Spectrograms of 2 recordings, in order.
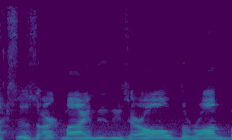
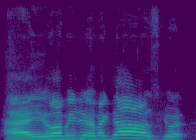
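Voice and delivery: loud, high, slurry mock drunk actor; hammed-up drunk celebrity; drunk Brian Cox; 4 semitones higher, 9 dB louder than usual. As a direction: play a tipsy star agreeing to an ad. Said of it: "He's drunk doing this commercials".

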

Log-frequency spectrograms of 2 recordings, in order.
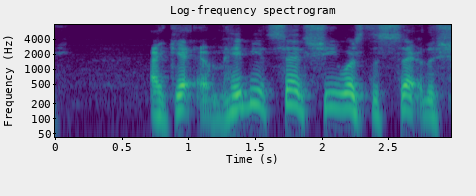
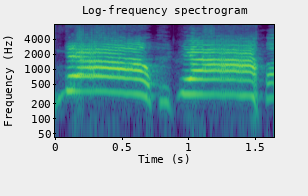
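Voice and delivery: high, loud hammed-up scream of refusal; mock scream; 13 dB louder than usual. Acting out the villain seeing the baby, mock screaming. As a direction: wail it at full pitch, playfully overdone.

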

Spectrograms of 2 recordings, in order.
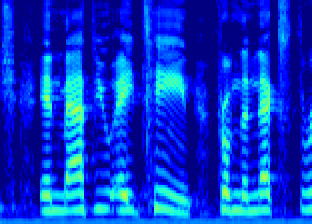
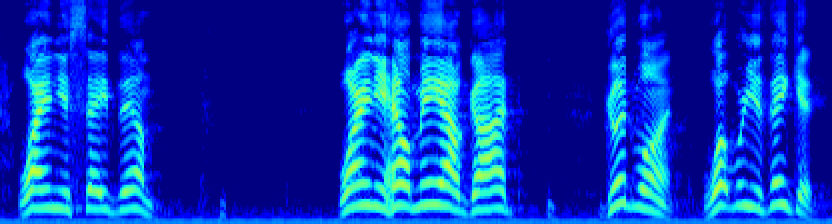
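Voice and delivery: a touch louder, higher, mock-accusing God; cynical questioning; 4 semitones higher, 7 dB louder than usual. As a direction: lightly act out a jaded complaint to God. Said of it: "cynical with our questions".

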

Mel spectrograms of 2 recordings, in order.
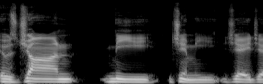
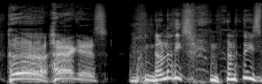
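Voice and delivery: badly faked Scot, pitched way up; dad's bad Scottish impression; 10 semitones higher, 3 dB louder than usual. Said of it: "he's Scottish, you know, all like".

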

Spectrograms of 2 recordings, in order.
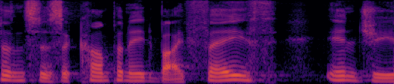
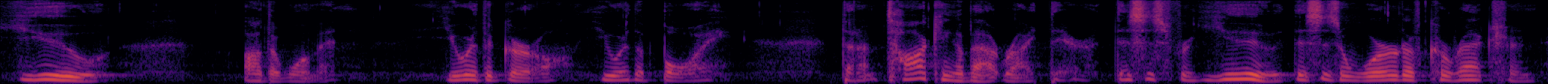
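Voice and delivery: whisper; 6 dB quieter than usual. Retold or imitated. The Holy Spirit whispering to a Proverbs reader, hushed whisper. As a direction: speak very softly, as a private word of conviction. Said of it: "the Holy Spirit will whisper to you".

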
